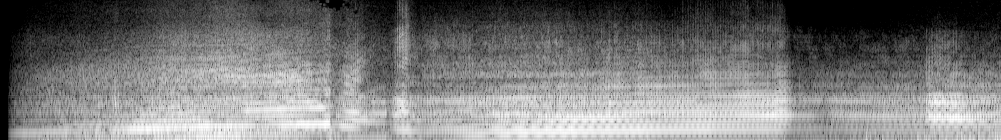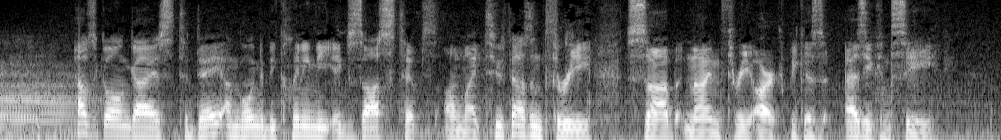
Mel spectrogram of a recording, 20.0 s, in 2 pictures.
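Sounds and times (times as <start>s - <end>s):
car engine accelerating: 0.1s - 11.3s.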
